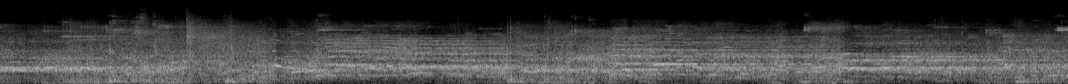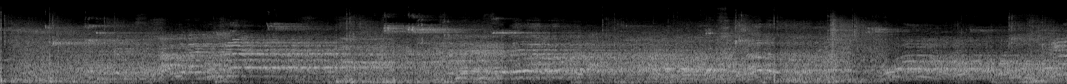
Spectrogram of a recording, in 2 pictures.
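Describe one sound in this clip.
Men shout to one another across an echoing hall.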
